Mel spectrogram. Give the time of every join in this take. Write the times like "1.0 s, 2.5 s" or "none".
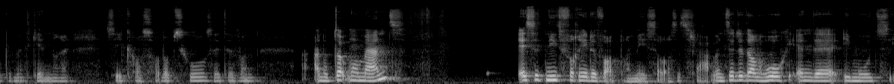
none

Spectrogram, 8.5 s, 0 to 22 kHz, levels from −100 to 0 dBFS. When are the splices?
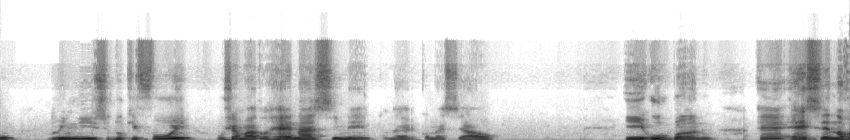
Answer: none

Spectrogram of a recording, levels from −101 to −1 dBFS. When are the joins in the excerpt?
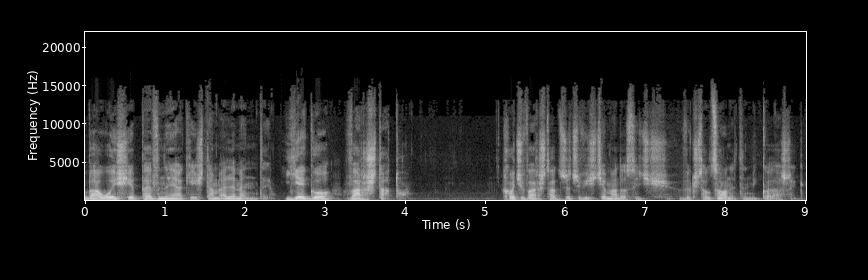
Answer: none

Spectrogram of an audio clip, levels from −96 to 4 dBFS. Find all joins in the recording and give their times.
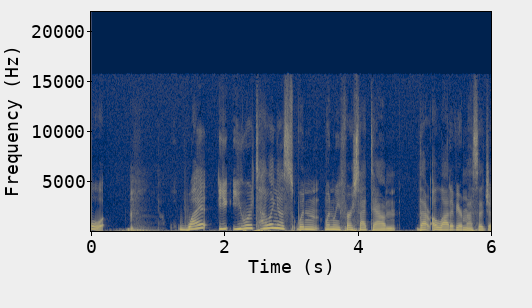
5.1 s

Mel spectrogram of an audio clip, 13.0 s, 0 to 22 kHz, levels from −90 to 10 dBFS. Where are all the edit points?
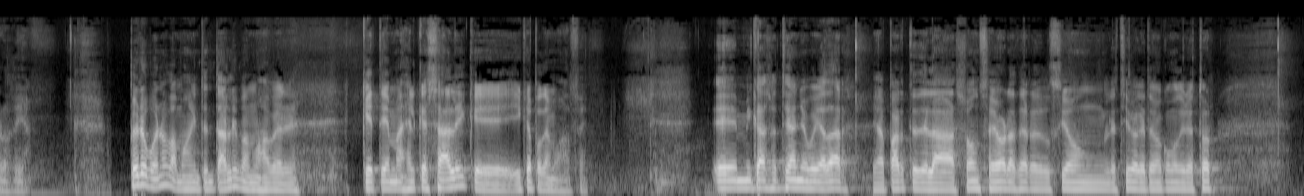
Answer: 1.1 s, 7.0 s, 8.7 s

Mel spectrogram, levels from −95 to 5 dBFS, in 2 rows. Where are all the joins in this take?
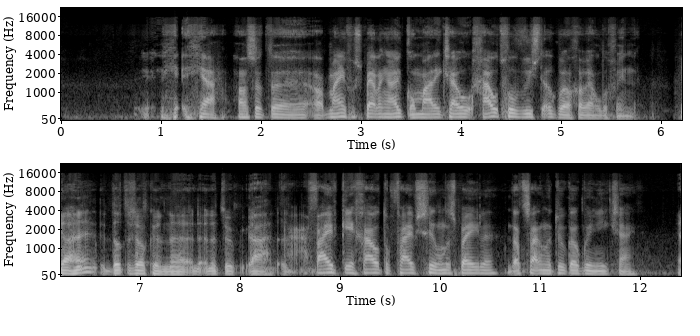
4.1 s

